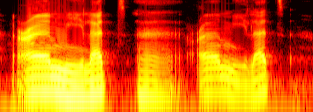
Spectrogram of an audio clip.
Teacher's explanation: memiliki sifat Hamas jadi ada nafas yang mengalir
